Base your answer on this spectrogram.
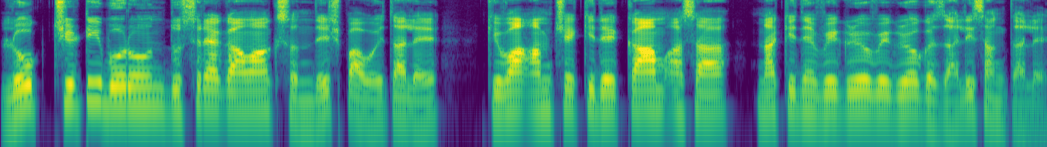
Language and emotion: Goan Konkani, neutral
